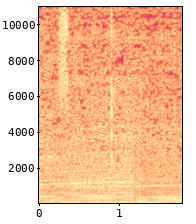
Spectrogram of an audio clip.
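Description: A Ford GT race car engine roars at high revs on the Daytona road course in Gran Turismo 7, a loud, sustained, steady-pitched whine that stays close and continuous.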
